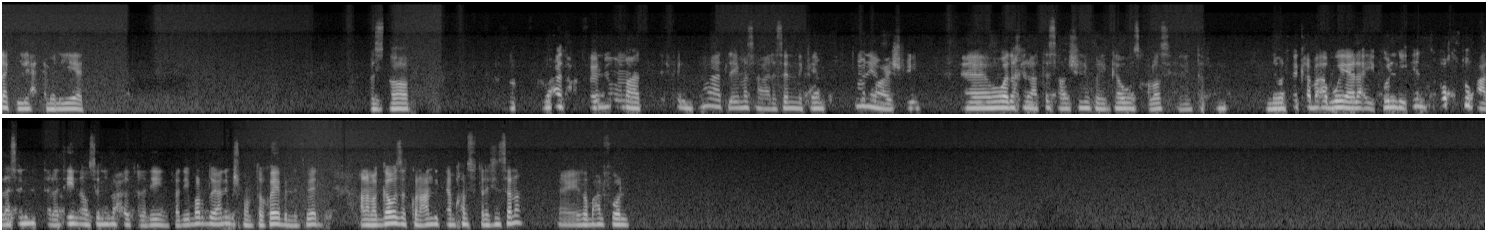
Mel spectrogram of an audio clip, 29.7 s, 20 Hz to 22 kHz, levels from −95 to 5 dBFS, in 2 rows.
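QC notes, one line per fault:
1.29 to 1.49 s, background gated by the echo canceller: the room tone behind the talker dips by about 6 dB for roughly a fifth of a second, then comes straight back. The canceller clamped the mic down while its loudspeaker was playing, so the ambience briefly sags, and it recovers as soon as the canceller releases.
1.51 to 1.56 s, 7.49 to 8.59 s, 10.5 to 11.36 s and 13.77 to 18.15 s, other side's voice leaking through: a second voice creeps in underneath, barely there at first (roughly 40 dB below the talker), then climbing to around 25 and 20 dB down, and ending up only about 15 dB under in the long final stretch. Likely the far end playing on the talker's loudspeaker and not fully cancelled out of the mic, and it gets louder as the clip goes on.
3.66 to 7.1 s and 8.07 to 16.22 s, speech suppressed in double talk: the talker's own voice gets ducked in pieces while the other side is talking too. 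The first run is harsh, with drops of around 30 dB adding up to about two seconds. The second is milder, about 15 dB down, spread across roughly three seconds and overlapping the leak. Likely the canceller couldn't tell its talker from the echo and pulled both down.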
